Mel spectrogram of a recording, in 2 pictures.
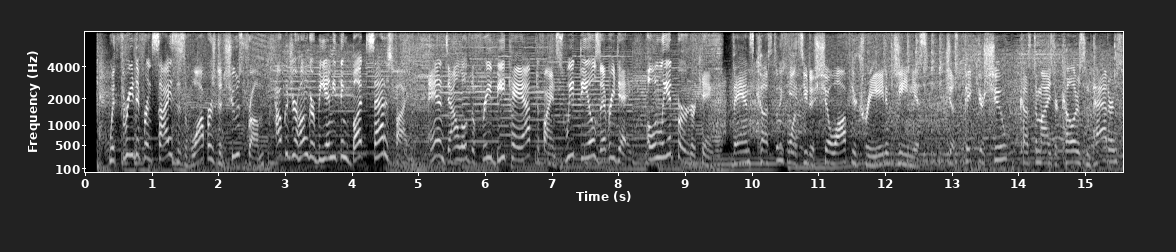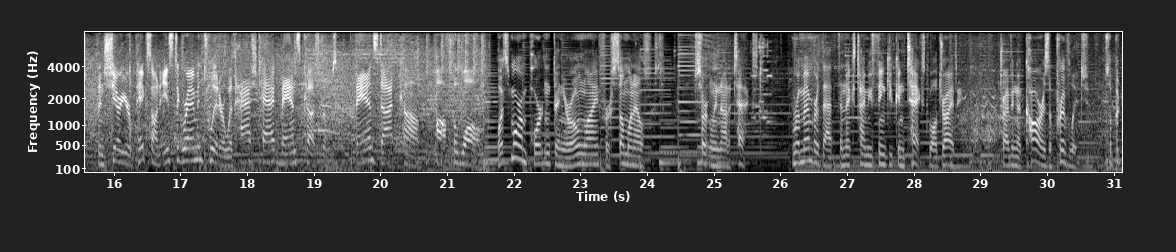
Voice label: Commercials, An exuberant, animated and dynamic voice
